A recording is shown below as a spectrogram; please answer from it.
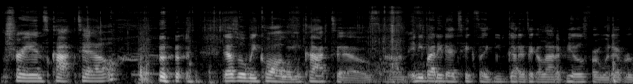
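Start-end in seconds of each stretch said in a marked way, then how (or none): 1.2-2.2 short laugh. Real, not acted.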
